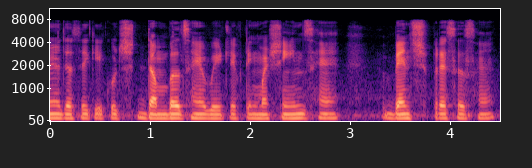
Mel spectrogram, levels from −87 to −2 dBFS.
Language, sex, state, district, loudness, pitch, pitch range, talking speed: Hindi, male, Gujarat, Valsad, -22 LUFS, 120 Hz, 115-120 Hz, 160 wpm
